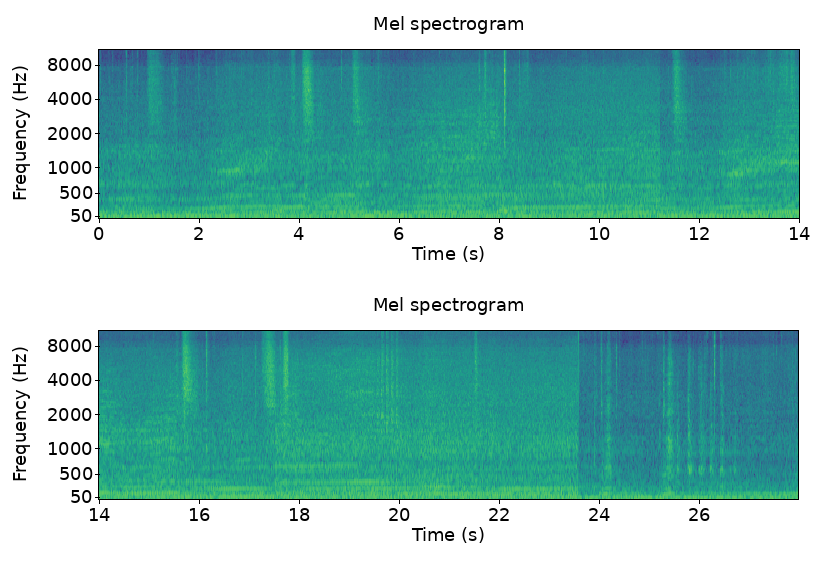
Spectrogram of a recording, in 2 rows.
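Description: BMW E92 335i's turbocharged 3.0-litre straight-six heard from inside the cabin at speed on track, the engine note climbing with revs and dropping back at each gear change, again and again, with short sharp clicks between.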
